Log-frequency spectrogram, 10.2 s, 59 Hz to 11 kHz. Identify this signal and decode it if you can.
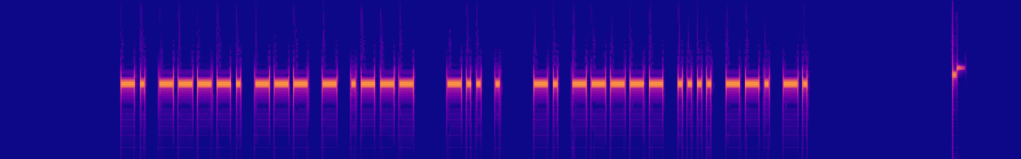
Morse code, heard as a keyed tone, about 25 wpm, 700 Hz. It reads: N9OTJ DE N0HGN
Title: USA Callsign DE Callsign - 5 Characters - 25wpm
